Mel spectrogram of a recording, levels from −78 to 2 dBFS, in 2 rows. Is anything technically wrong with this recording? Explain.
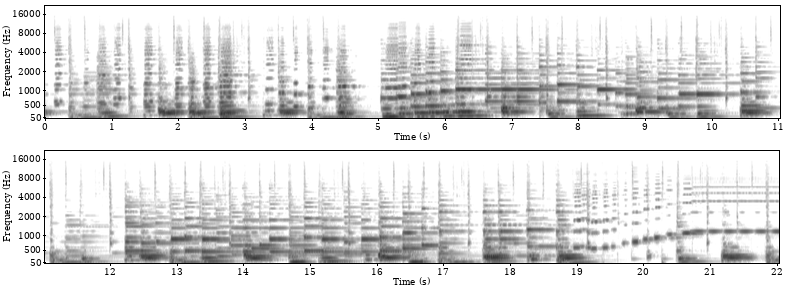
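Yes. A noise suppressor built for speech has been applied to this sound, and it causes audible damage.

It acts on the whole clip. The suppressor mistakes steady tones, ambience and decays for noise and pulls them down. Attacks pass through while sustained parts sink. The level swings by around 10 dB, so the sound pumps and thins out.

There are also four stretches where the suppressor cuts the sound more deeply. From 0.0 to 5.04 s the level drops by up to about 18 dB for roughly three seconds in total. From 10.18 to 12.24 s the drop reaches about 15 dB. From 17.07 to 18.72 s it reaches about 17 dB, and from 19.33 to 20.37 s about 14 dB. Held and fading parts sink or end early.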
